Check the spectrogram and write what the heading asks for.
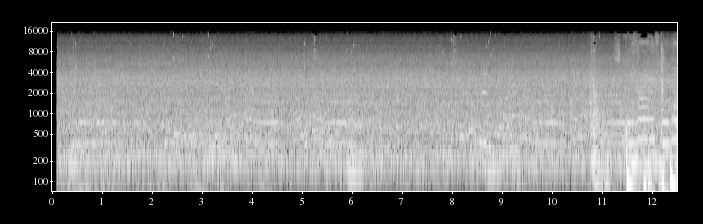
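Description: Waterfall rushing steadily into a natural pool, with faint music under it. A sharp knock near the end, followed by louder sound.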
